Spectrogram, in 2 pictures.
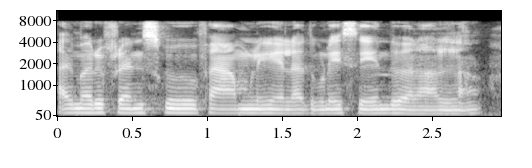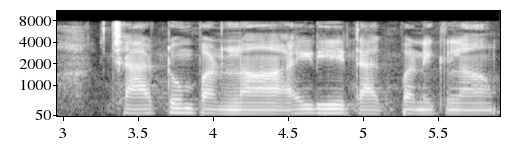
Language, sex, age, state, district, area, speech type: Tamil, male, 18-30, Tamil Nadu, Ariyalur, rural, spontaneous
